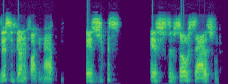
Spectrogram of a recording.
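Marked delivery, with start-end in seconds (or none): 0.0-1.2 blunt, firm delivery full of conviction. Retelling how Master Chief answers the crew: Master Chief, blunt with conviction. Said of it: "the conviction when he says it".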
